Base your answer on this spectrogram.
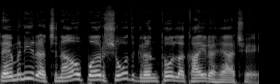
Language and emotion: Gujarati, neutral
